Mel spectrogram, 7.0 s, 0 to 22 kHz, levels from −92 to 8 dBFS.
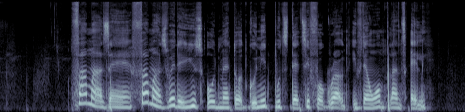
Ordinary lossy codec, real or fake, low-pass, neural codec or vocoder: none; real; none; none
